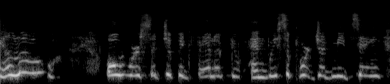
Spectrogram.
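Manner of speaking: very high, sing-song gushing greeting; gushing parents. Retold or imitated. Parents greeting the Sikh cab driver as big fans, gushing. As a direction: mimic overexcited parents in a high, thin voice.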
